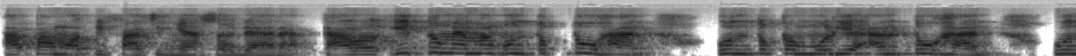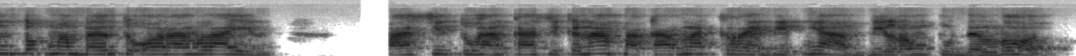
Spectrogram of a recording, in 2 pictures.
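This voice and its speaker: A woman teaching a church group, urging listeners earnestly, dropping in English phrases and pausing with frequent fillers. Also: a little high, fairly bright tone, highs cut off. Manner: earnest, exhorting, many "uh" pauses. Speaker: Bible teacher. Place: online worship meeting.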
